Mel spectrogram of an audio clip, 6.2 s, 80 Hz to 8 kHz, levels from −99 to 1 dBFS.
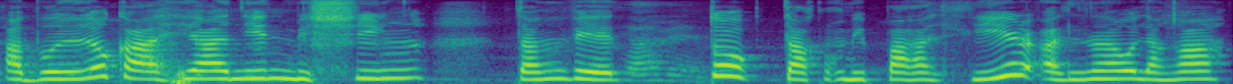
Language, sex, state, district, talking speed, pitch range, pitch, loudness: Mizo, female, Mizoram, Aizawl, 155 wpm, 250-280 Hz, 265 Hz, -15 LUFS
